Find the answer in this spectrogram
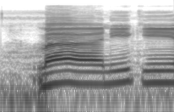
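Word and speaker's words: مَالِكِ: Kemudian kaf di sini ada huruf kasrahnya. Maka sempurnakan kafnya jangan seakan-akan diputus. Misalnya Maliki Malik yau. Jadi kemudian kasrahnya juga disempurnakan. Jangan sampai dibaca dengan e tapi dia i.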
